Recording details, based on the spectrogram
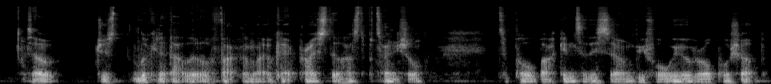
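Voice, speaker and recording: A man's animated voice with a British accent at a fairly quick pace. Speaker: forex trader. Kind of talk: market analysis tutorial. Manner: casual, animated; quiet, keeping voice down.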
